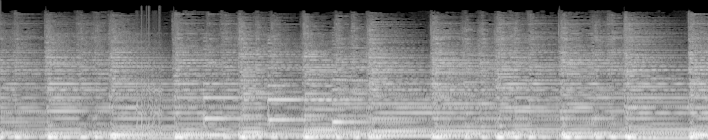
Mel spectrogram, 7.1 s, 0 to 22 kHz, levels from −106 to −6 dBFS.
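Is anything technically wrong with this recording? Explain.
Yes, there is one fault. From 1.36 to 1.61 s there is processor overload crackle. The processor repeatedly missed its deadlines for buffers of around 10 ms, roughly ten times, and each time it replayed stale audio with abrupt edges. This produces a gritty tearing. On the waveform it appears as hard discontinuities and repeated chunks, and on the spectrogram as dense vertical broadband streaks.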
